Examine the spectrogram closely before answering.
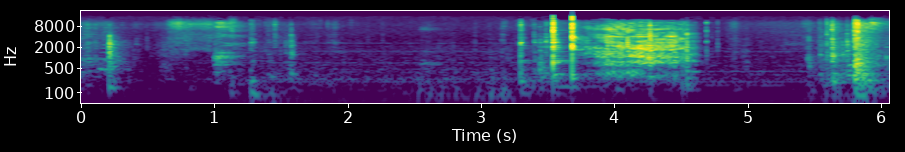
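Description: Plastic clicks and knocks as a GE dishwasher's lower front cover panel is fitted back on, a short scraping rush about four seconds in, then a louder clunk near the end as the dishwasher door is unlatched and pulled open.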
